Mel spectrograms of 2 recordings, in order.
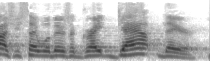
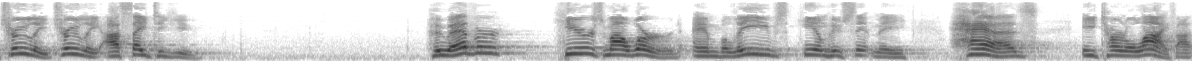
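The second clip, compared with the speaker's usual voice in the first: slow, deliberate, careful reading, drawn-out "has". Reading a scripture passage aloud because it is important, reading slowly. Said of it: "I read that slowly because it's important".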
